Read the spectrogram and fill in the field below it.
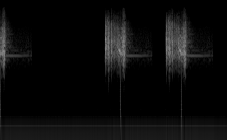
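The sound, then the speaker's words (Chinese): Three phone camera shutter clicks as a dim corridor and building entrance are photographed with a phone, each a crisp, bright snap with a short ringing tail; the first comes alone, then two more follow close together after a pause, with no voices. “美颜开始用手机拍这昏暗的走廊和入口。”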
